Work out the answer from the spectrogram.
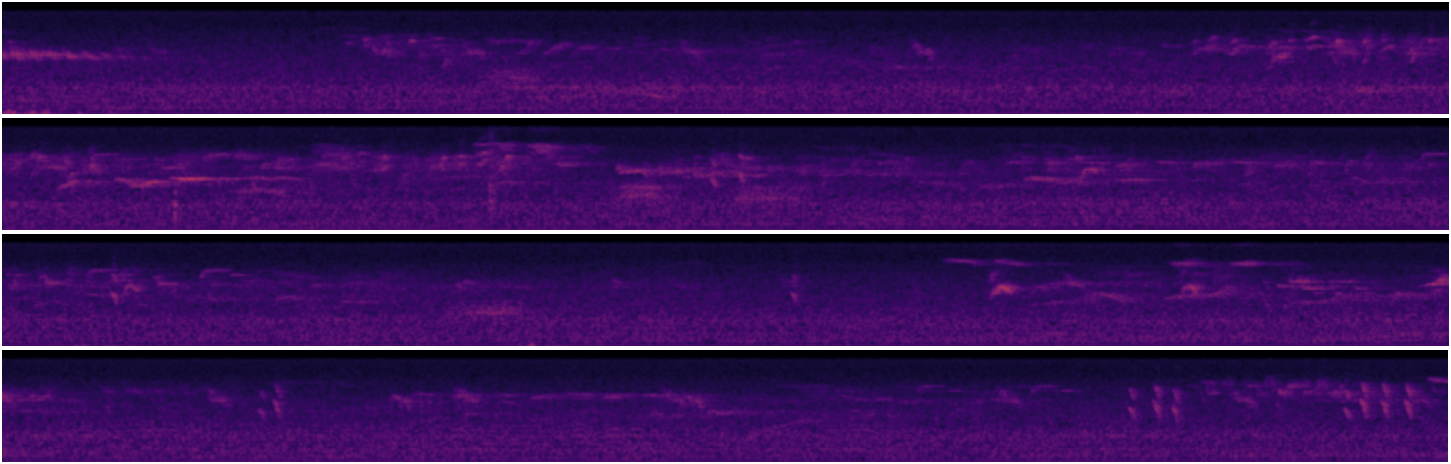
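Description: Birds chirping in the background: scattered short chirps that come and go in clusters over a steady low hiss.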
